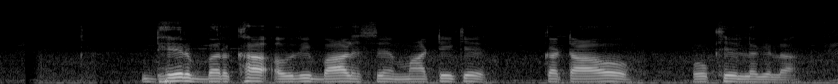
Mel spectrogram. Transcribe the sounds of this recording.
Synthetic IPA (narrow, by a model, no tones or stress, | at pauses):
ɖʱeːɾbəɾkʰaʔɔːɾibaːɽ̤semaːʈike | kəʈaːo | ɦoːkʰeləɡelaː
